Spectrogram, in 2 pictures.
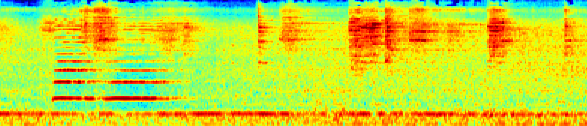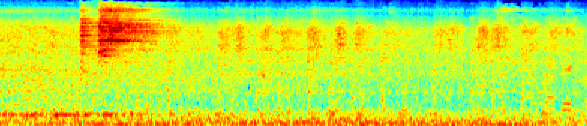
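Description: A train rolls through a railway level crossing on the road into Gangtok, East Sikkim, its horn sounding steady tones near the start over a loud, continuous rumble and rattle of wagons that lasts throughout.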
